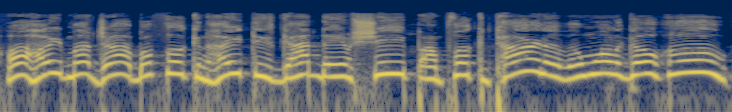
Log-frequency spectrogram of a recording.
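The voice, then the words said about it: Bad put-on Wyoming cowboy accent. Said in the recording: “That is the worst New Zealand accent I've ever heard. ... It's not New Zealand. It's supposed to be Wyoming.”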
